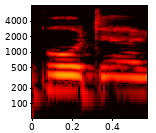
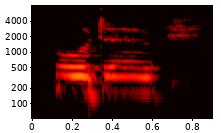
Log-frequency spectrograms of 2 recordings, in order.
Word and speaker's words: Bordeaux: How was Bordeaux? – Bordeaux. You have to say it like that. Bordeaux.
